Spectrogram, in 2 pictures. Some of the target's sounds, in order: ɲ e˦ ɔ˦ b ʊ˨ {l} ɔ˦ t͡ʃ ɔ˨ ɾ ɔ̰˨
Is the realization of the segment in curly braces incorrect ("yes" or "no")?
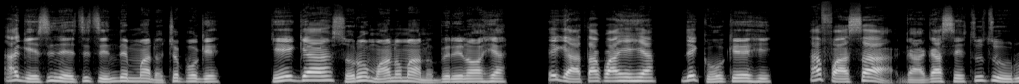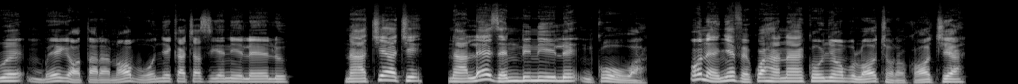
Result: no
